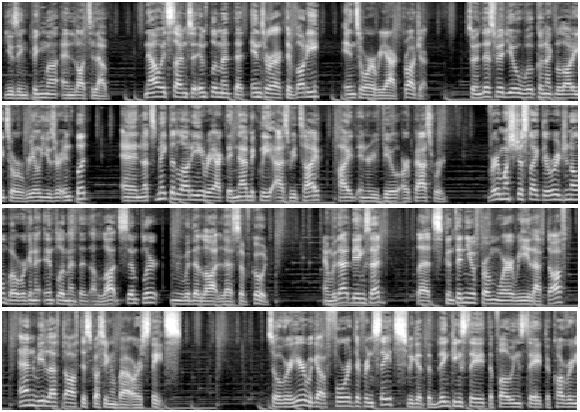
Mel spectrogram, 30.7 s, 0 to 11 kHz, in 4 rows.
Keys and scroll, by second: 3.0-8.3 typing.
